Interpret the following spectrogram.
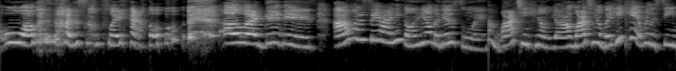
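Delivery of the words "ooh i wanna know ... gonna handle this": laughing through the words, gleeful; tickled by the drama; amused giggling. Real, not acted. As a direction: let giggles break into the line. Giggling over the unfolding drama.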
